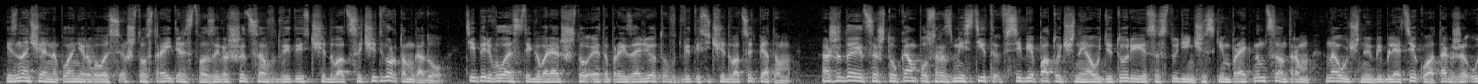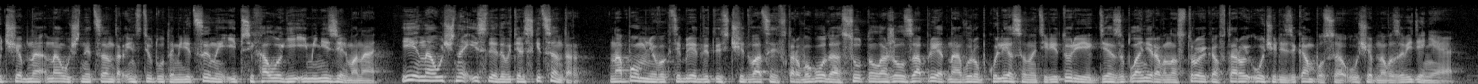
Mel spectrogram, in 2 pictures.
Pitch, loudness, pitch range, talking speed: 130 Hz, -17 LUFS, 115-140 Hz, 130 wpm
